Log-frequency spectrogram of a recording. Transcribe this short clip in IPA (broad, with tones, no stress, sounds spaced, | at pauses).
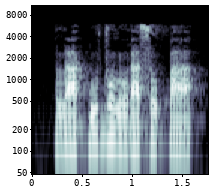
l a˨ k͡p u˨˦ d o˦˨ l o˨ ɾ a˨ s o˧ k͡p a˨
